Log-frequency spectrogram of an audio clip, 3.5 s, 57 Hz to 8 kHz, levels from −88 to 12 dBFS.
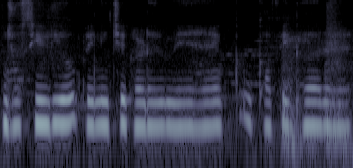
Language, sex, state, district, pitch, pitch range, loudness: Hindi, female, Uttar Pradesh, Muzaffarnagar, 200 Hz, 195-210 Hz, -37 LUFS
